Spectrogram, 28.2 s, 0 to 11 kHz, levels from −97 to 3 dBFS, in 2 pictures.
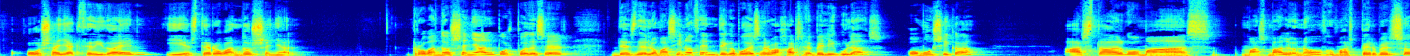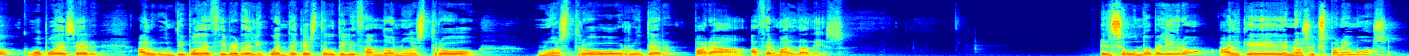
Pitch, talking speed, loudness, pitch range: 200 Hz, 120 wpm, -18 LUFS, 180-225 Hz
